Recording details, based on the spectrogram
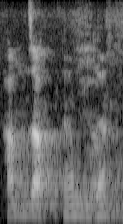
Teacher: حلق کے نچلے حصے سے. حمزہ ہا یہ حلق کے نچلے حصے سے ادا ہوتا ہے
